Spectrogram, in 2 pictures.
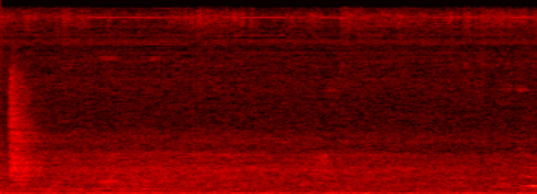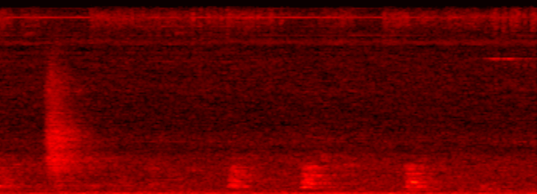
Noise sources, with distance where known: dog barking or whining

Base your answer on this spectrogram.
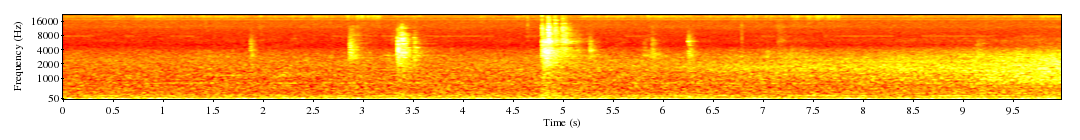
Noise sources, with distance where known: engine of unclear size, near

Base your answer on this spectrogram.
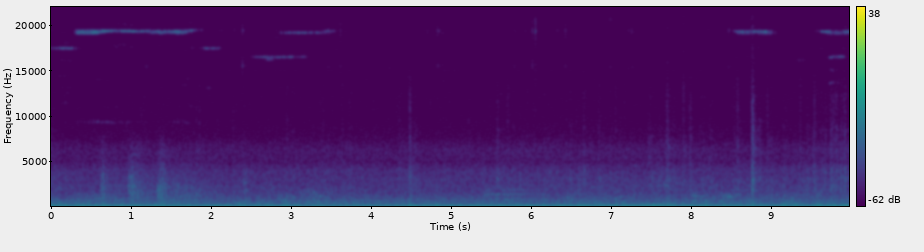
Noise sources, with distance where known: person or small group talking

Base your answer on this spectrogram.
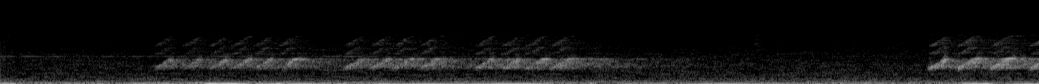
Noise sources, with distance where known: siren, near

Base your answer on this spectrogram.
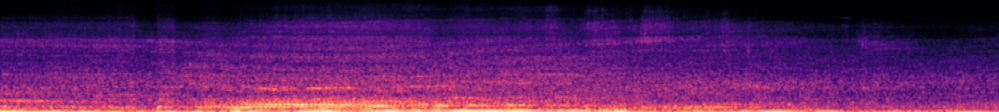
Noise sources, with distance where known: large-sounding engine, near

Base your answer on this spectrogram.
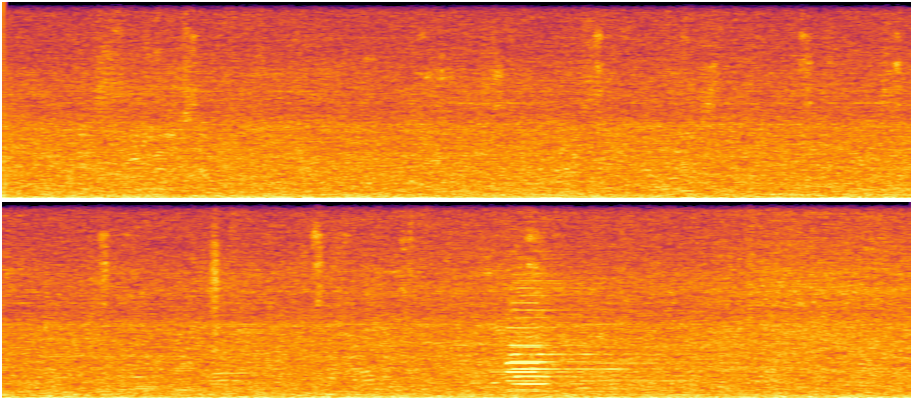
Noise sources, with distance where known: car horn, near
person or small group talking, far

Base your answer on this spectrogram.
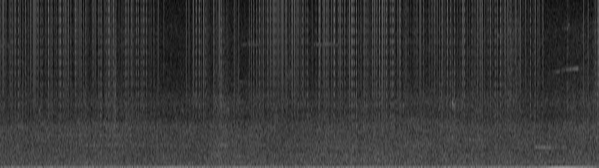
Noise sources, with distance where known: engine of unclear size, near

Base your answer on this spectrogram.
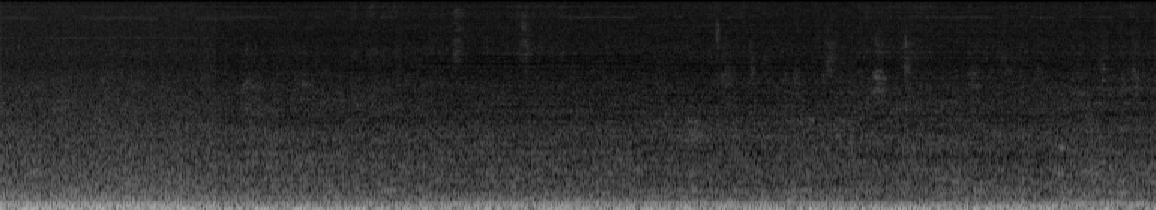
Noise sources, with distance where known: background noise

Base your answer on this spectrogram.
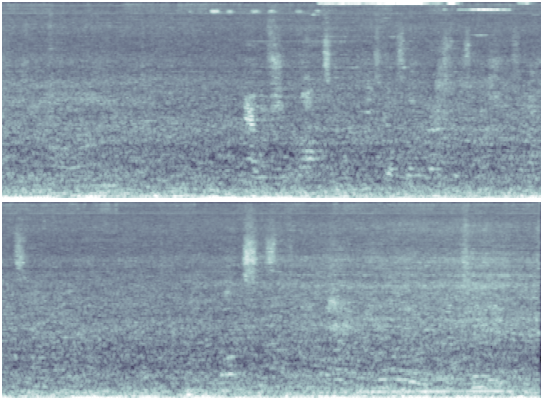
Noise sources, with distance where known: unidentified human voice

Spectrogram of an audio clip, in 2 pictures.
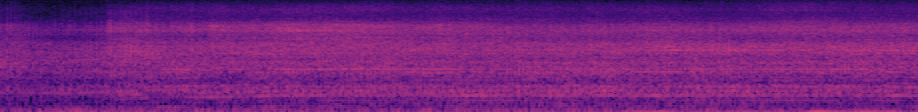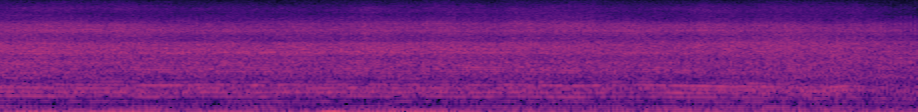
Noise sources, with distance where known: small-sounding engine, near

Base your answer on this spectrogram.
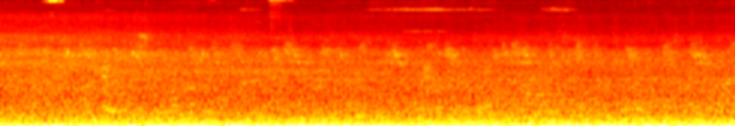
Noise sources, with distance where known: background noise

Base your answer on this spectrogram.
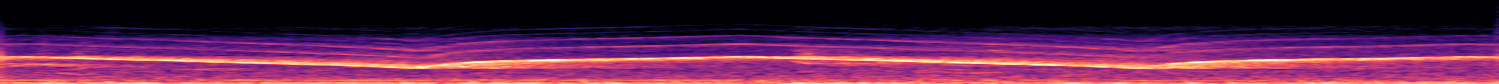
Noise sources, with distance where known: siren, near

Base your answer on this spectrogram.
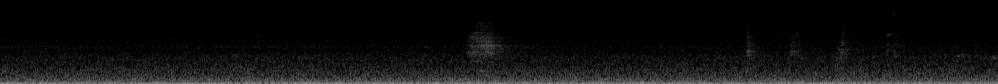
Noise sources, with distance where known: background noise

